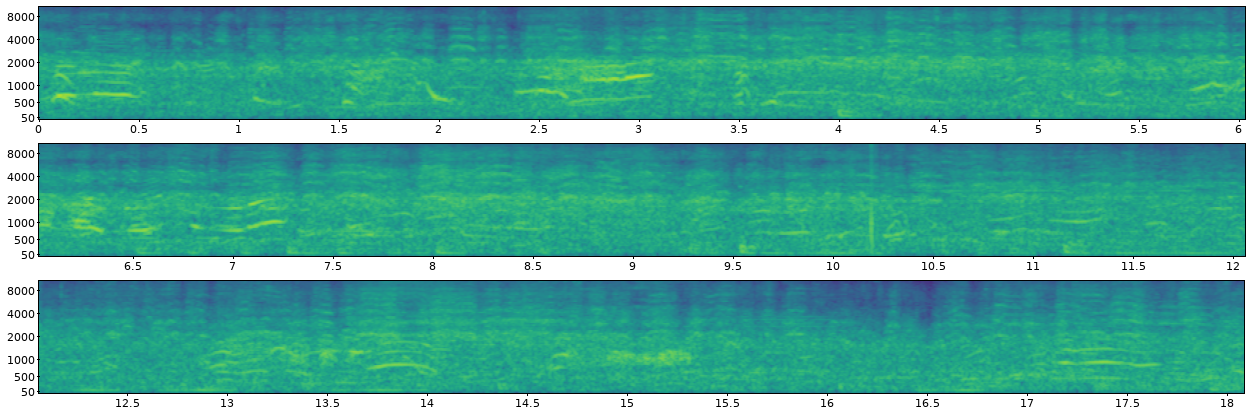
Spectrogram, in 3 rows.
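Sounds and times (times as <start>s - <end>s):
faint voices: 0.0s - 18.0s
gulls calling: 0.0s - 18.0s.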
